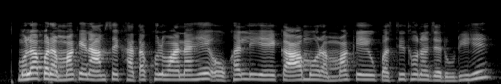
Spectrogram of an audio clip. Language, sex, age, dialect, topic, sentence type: Chhattisgarhi, female, 36-40, Central, banking, question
